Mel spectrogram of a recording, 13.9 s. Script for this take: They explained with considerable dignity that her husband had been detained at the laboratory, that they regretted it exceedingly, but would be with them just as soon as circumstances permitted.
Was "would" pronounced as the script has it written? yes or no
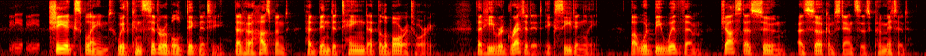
yes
